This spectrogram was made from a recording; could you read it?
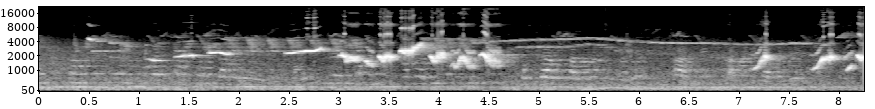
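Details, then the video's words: White-rumped shama (murai batu) singing a mix of whistled notes and rapid slurred phrases, a long thin high whistle in between, with a few sharp notes closing. "Kicauan MURAI BATU GACOR (Murai Blorok gacor)"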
